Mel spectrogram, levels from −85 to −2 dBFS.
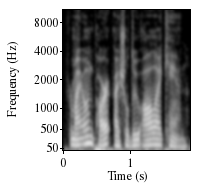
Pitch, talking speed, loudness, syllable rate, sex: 120 Hz, 315 wpm, -17 LUFS, 5.5 syllables/s, male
